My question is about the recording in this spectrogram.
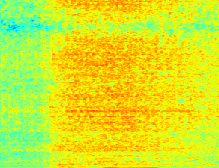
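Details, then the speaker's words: Engine idling with the single accessory belt (A/C, power steering, alternator) removed: steady low drone, squeal completely gone, confirming a belt-driven pulley or accessory bearing caused the squeal that appeared after rainy weather. "ремень это кремень спину шум полностью ушел"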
